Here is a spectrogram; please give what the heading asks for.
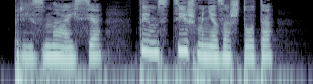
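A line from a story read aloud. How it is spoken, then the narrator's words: Whimpering moan. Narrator (Russian): простонала Поля, уже почти хныча от неприятных ощущений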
